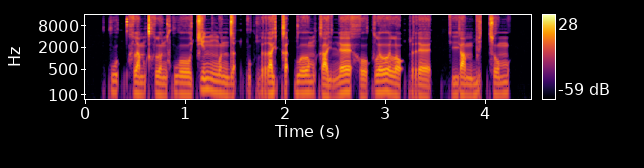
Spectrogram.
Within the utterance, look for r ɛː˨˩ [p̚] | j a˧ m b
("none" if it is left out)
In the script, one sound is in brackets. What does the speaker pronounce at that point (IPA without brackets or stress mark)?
t̚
